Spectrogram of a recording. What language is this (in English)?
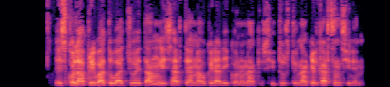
Basque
